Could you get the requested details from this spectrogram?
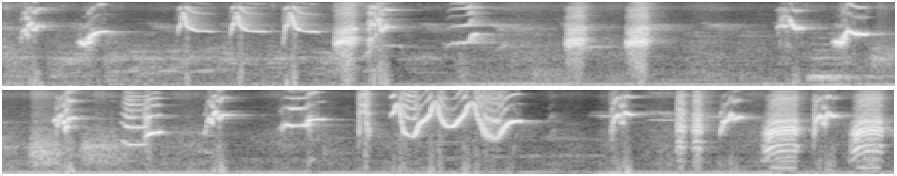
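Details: A starling in full song, used to train and provoke pet starlings: rapid bursts of harsh squawks and short chirps, with a quick wavering whistle near the end and a faint low hum throughout.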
